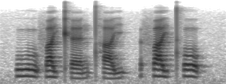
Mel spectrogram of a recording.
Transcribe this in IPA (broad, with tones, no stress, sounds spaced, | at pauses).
ʋ uː˥˨ f a˥˨ j kʰ ɛː˩˧ ŋ t̪ʰ a˩˧ j | f a˥˨ j t̪ʰ oː˥˨ k̚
